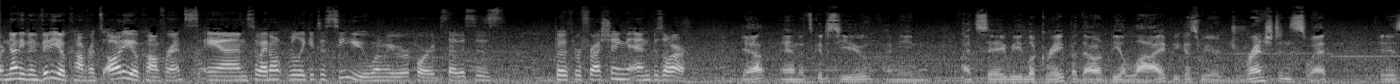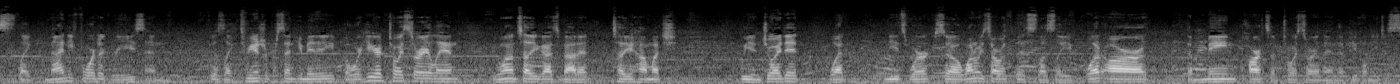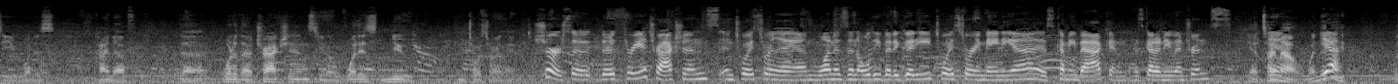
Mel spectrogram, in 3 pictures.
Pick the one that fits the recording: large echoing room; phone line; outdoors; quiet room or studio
outdoors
